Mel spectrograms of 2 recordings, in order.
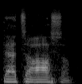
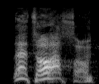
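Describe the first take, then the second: First: Distracted husband. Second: Enthusiastic awesome. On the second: Retold or imitated. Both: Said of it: "You're like".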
